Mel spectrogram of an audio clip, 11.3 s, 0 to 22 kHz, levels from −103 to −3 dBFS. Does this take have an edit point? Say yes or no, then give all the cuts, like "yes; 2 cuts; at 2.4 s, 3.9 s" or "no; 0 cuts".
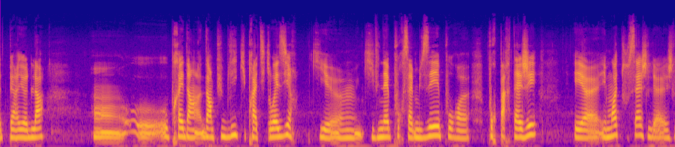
yes; 2 cuts; at 4.0 s, 4.5 s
